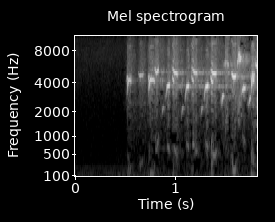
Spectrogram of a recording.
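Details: Short burst of European goldfinch song for training captive birds: dense high twittering with tinkling notes at varied pitch, growing louder.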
